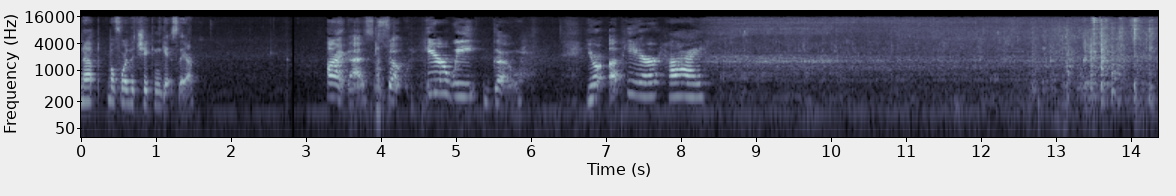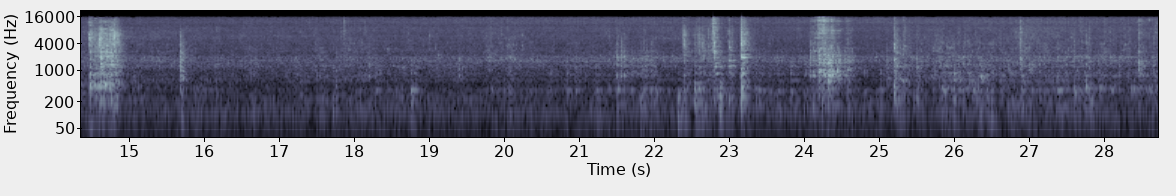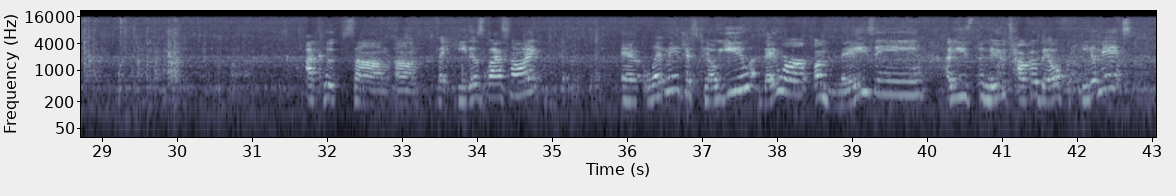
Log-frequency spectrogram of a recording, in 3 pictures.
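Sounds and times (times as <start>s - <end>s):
tap running into a sink: 8.6s - 16.8s
cutlery and dishes clattering: 12.6s - 15.0s, 21.5s - 31.0s.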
